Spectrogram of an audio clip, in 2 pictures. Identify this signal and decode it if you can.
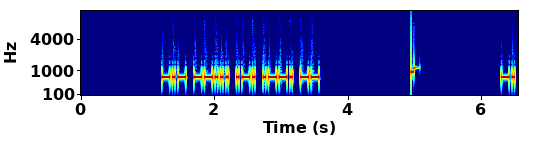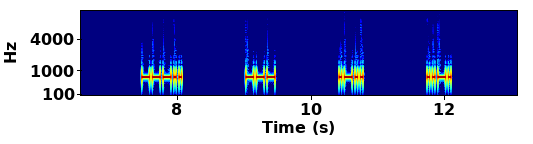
Morse code, heard as a keyed tone, about 29 wpm, spaced as for 13 wpm, 700 Hz. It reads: K7RPM N8OLF
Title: USA Call Signs - 5 Characters - 8x Character Spacing - 30wpm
